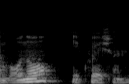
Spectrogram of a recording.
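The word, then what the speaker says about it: Monod equation: 자, 이런 식으로 나타나는 우리 표현식을, 이런 형태로 나타나는 표현식을 우리가 모노 이쿠에이션. 여기 D는 묵음입니다. silent.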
